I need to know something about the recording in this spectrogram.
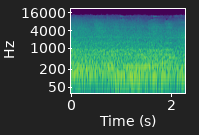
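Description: Loud, dense background music with a steady low note underneath.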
